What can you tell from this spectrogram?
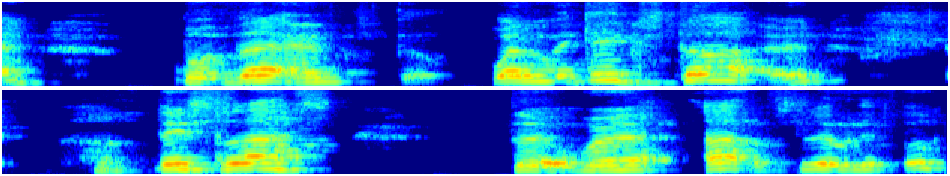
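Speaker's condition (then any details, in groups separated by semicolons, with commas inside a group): Cerebral palsy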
